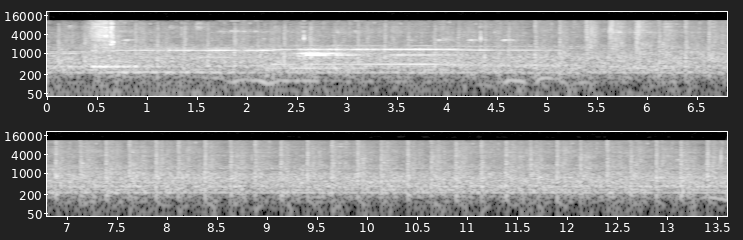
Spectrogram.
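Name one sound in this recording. A horse gallops along a dirt path.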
